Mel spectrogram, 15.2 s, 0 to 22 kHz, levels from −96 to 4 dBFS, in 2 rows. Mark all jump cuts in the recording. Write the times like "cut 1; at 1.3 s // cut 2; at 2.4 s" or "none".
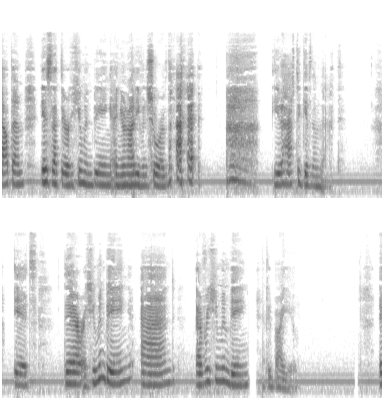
cut 1; at 7.6 s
